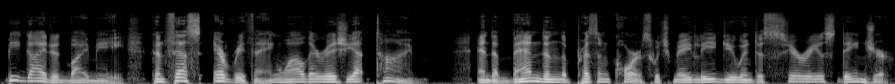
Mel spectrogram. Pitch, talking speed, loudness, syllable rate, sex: 110 Hz, 155 wpm, -20 LUFS, 4.6 syllables/s, male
